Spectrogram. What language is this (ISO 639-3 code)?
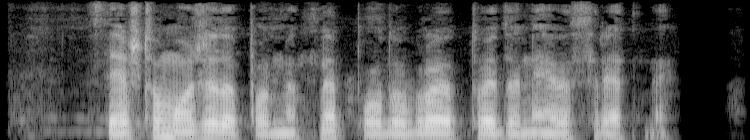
mkd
